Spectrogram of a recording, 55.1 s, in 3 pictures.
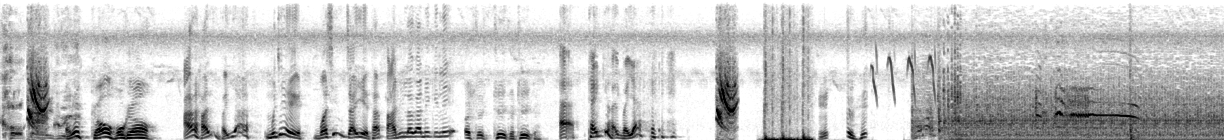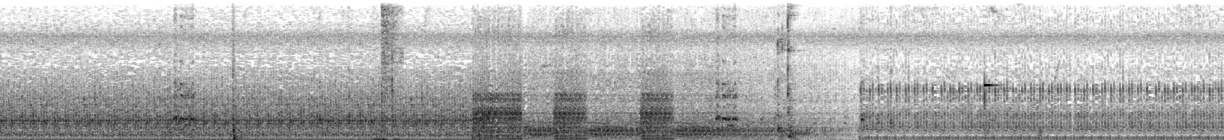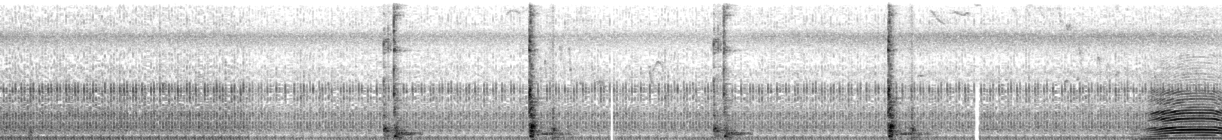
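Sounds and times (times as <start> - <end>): hens clucking: 0.0 - 1.2, 12.3 - 55.0
tractor engine running: 11.4 - 55.0
rooster crowing: 15.4 - 17.4.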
